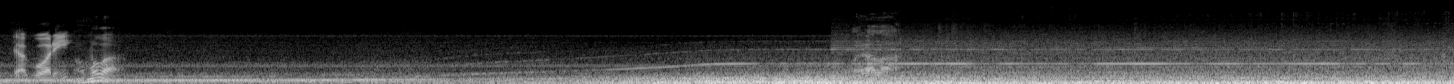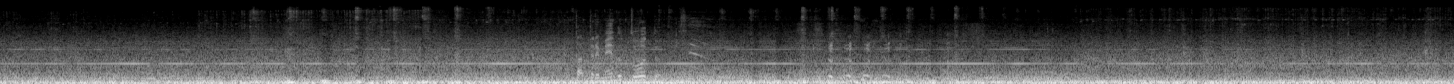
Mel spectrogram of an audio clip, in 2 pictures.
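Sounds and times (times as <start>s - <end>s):
jet engine whine and roar during airplane takeoff heard inside cabin: 0.0s - 29.0s
speech: 0.1s - 1.3s
laughter: 22.4s - 24.4s.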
